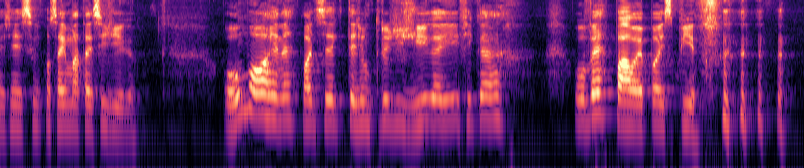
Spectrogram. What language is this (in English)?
Portuguese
